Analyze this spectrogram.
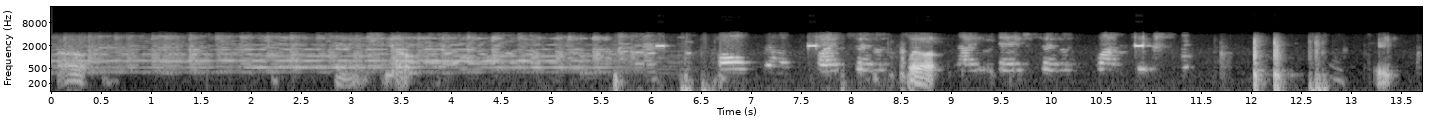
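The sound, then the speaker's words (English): An office telephone rings with a repeating electronic melodic tone for about six seconds, then a voice starts talking in short bursts. “I'm sorry about the phone. I have another phone in the office here, and people call me on the other phone here. I try to turn it off.”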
